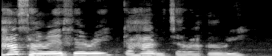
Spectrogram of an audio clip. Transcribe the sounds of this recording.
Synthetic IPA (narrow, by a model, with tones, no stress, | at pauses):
ɦa˦sa˨ɾa˨e˦fe˦ɾe˦ka˨ɦa˦ɾi˨t͡ʃa˨ɾa˨n̩˦ɾi˦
